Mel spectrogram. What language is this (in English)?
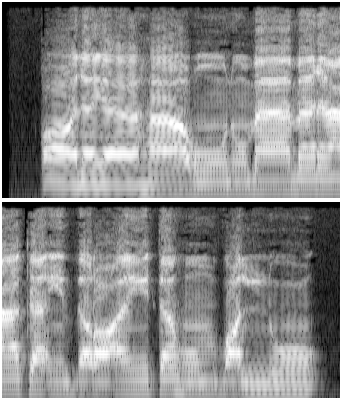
Arabic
